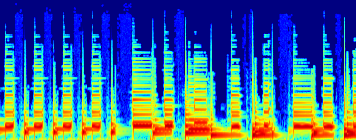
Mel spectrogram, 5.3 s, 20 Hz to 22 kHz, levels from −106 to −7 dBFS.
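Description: From the first instant until 1.73 s, the music is caught in a broken-record loop: a 0.43 s fragment repeats exactly, back to back, three times. The playback chain likely stalled and kept resending its last buffered piece, so the intervening music is lost.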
